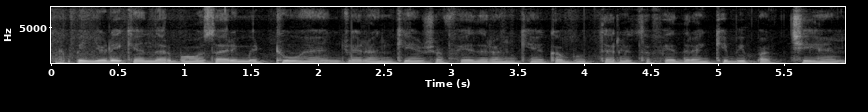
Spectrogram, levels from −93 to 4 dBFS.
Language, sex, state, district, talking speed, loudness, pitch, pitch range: Hindi, male, Uttar Pradesh, Varanasi, 240 wpm, -34 LUFS, 115 Hz, 115-125 Hz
